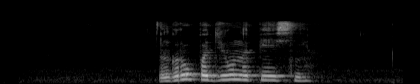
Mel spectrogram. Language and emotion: Russian, neutral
